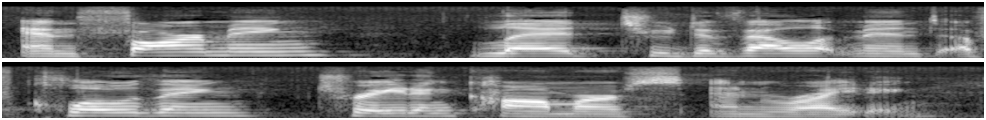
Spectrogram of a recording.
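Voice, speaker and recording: Middle-aged woman speaker at a public talk, direct and impassioned, a smooth, slightly low voice. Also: normal speed. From United States. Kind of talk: public lecture.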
